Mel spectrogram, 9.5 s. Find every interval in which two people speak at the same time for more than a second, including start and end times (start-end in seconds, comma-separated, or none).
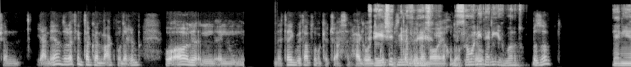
5.5-7.5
